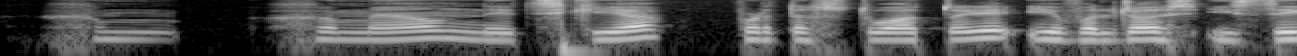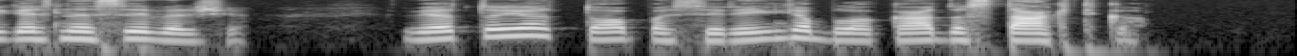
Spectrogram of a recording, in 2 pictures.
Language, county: Lithuanian, Kaunas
